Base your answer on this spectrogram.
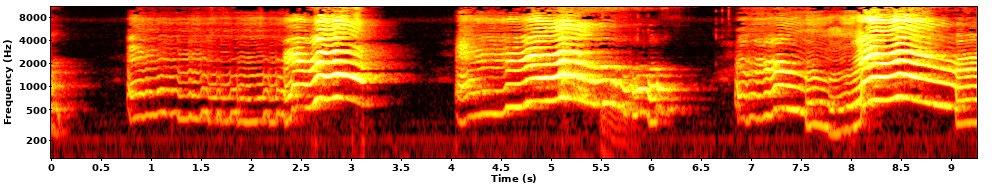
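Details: Singing Boston terrier indoors producing three long howls, each starting low and steady then climbing into a louder, higher, quavering yodel-like rise before falling away, with short silences between.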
